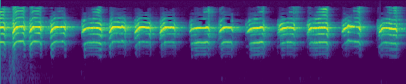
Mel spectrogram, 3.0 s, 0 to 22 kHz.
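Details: Oriental white-eye in minor moult starting its song, recorded 3 June 2022: a rapid run of high, thin twittering phrases, each about a fifth of a second long, delivered almost without pause in a bright, chattering stream.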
